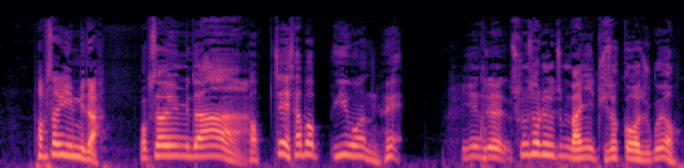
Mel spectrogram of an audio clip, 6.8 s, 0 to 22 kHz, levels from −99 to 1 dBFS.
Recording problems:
none

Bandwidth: 15 kHz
